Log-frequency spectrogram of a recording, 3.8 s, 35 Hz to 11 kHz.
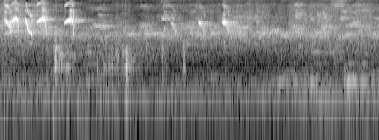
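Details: Muscovy ducklings newly hatched in an incubator after 28 days; high, thin peeps in quick irregular bursts, loudest at the start, with faint clicks and soft background hum.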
